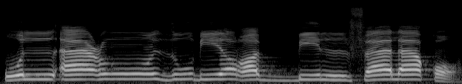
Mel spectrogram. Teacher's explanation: Ketika qaf ini mati, maka dia mengeluarkan suara pantulan.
